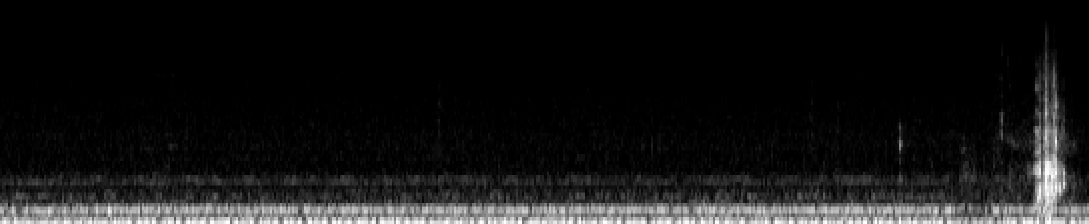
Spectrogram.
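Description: Pickup truck idling, a steady low hum heard inside the closed cab, with a brief short sound near the end.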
